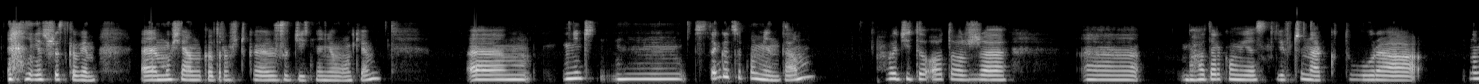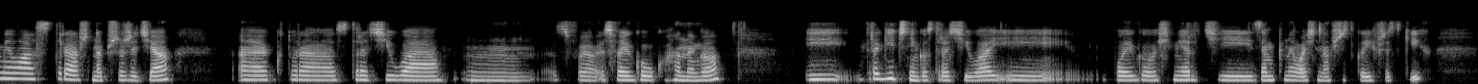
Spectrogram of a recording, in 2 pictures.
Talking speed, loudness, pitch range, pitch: 95 wpm, -18 LUFS, 200-230 Hz, 210 Hz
